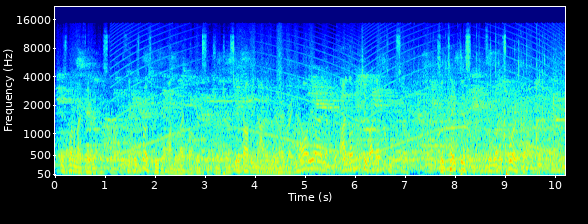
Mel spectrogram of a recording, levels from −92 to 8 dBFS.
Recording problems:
murmuring crowd; very loud; throughout; 1 dB above the speech
siren; noticeable; from 1 s on; peak 8 dB below the speech

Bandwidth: 14.5 kHz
